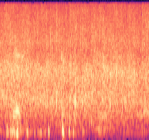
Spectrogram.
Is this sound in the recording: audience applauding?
yes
